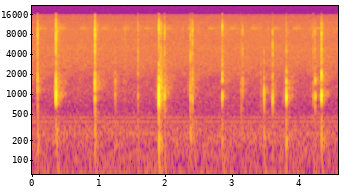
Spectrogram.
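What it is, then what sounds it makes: Plastic zipper pouch. Long red nails tap and scratch the top of a flat holographic PVC zipper pouch with items inside, lying on a table. A slow, uneven series of short, sharp, bright clicks and ticks rises from a quiet background, each dying away almost instantly.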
